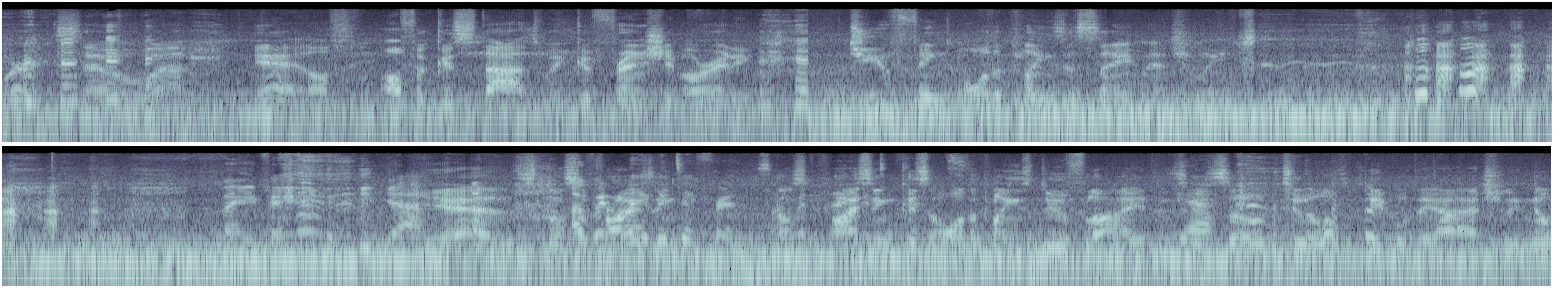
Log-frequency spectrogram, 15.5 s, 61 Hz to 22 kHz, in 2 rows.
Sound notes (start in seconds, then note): 6.1 both laughing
